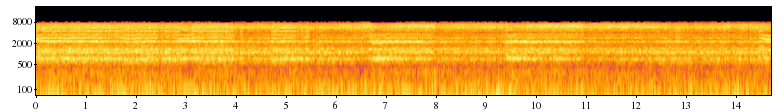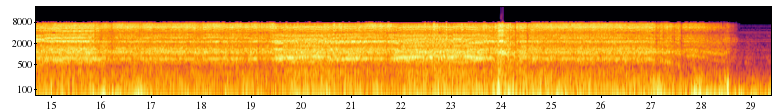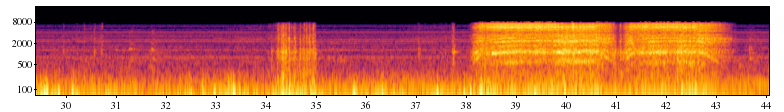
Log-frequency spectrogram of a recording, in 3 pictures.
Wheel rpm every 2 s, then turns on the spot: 200, 200, 200, 200, 200, 200, 200, 200, 200, 200, 190, 200, 210, 170, 40, 0, 0, 10, 0, 120, 110, 60.
28-30 34-36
